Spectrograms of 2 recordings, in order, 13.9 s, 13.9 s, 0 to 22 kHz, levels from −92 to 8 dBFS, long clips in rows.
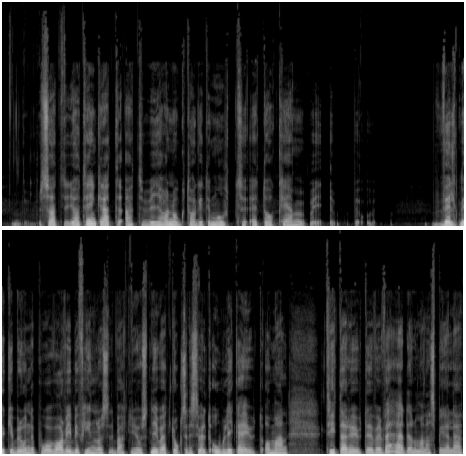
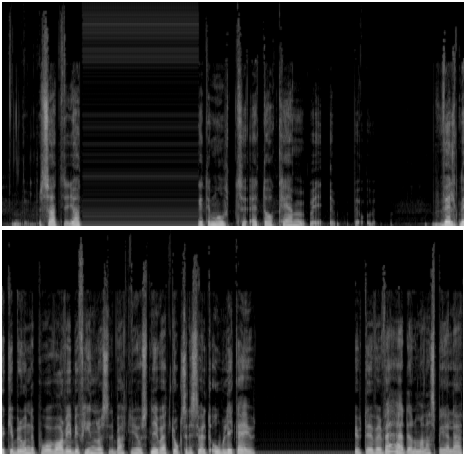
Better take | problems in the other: first | audio freezing; at 1 s for 1.5 s and at 11 s for 1.5 s

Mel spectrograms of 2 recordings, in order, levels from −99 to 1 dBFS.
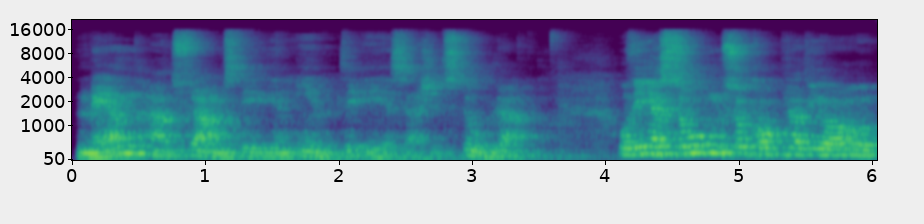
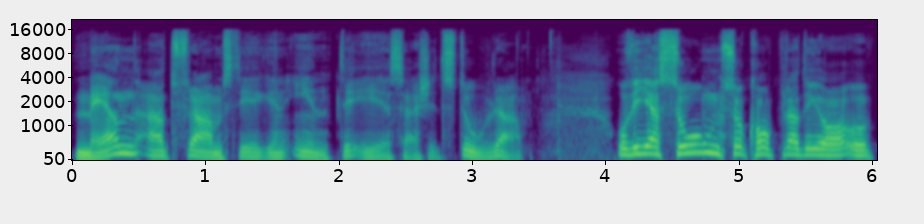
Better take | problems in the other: second | off-mic speech; far // room echo; noticeable; dies away in 0.7 s

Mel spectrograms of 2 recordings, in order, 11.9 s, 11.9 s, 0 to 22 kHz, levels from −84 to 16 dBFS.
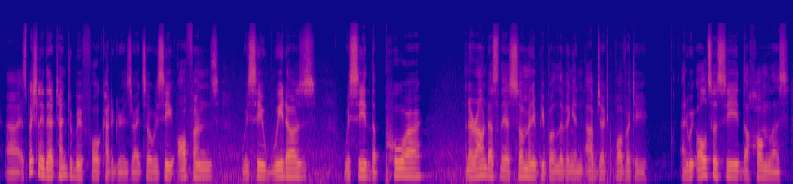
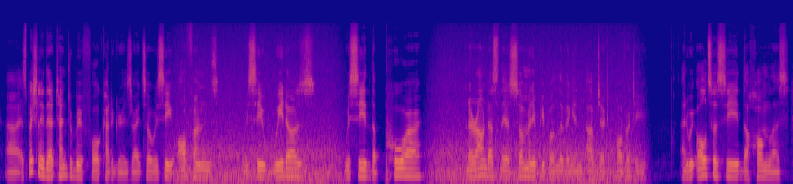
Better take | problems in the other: first | hiss; loud; from 2.5 to 5 s and from 6.5 to 9.5 s; 10 dB below the speech; faint in the first

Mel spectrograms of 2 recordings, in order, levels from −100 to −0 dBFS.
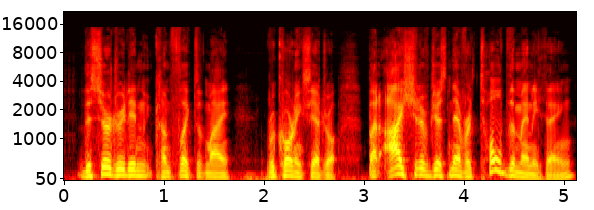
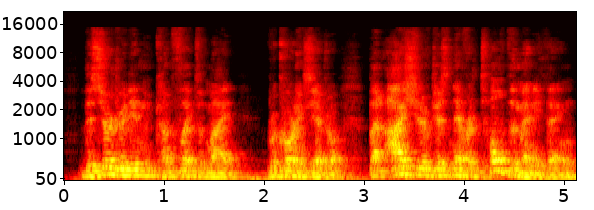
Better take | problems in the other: first | off-mic speech; far // room echo; slight; dies away in 0.3 s

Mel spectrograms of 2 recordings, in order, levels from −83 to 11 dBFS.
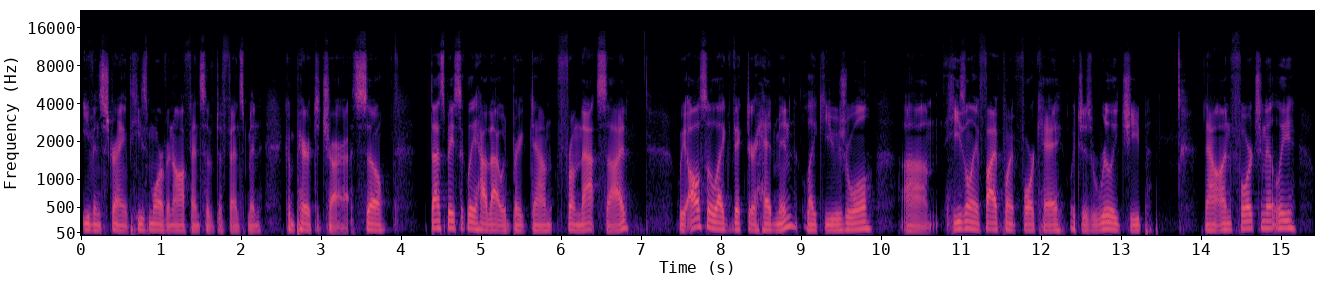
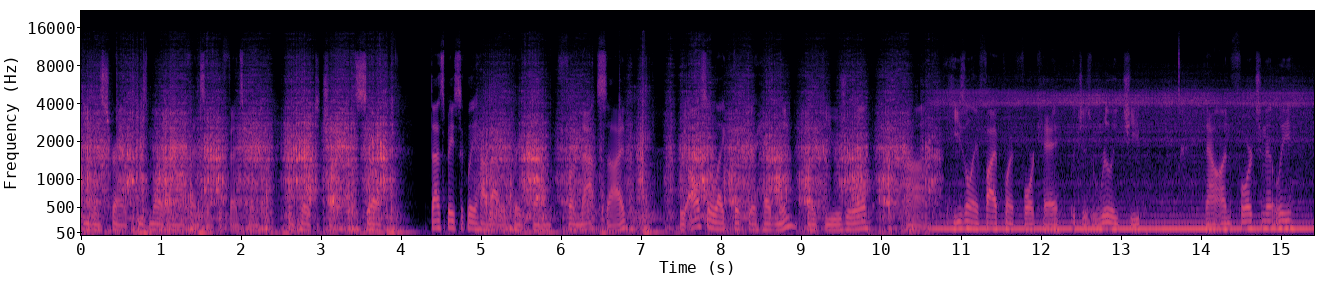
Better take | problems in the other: first | machinery noise; very loud; throughout; 3 dB above the speech

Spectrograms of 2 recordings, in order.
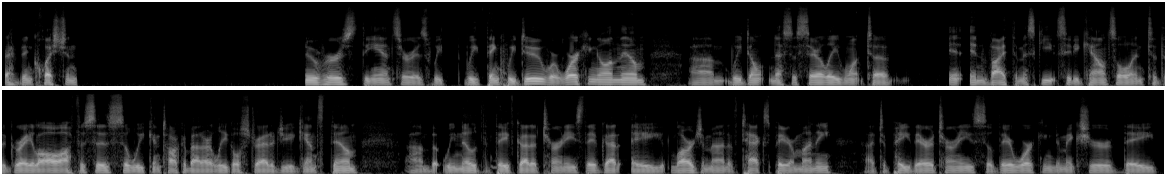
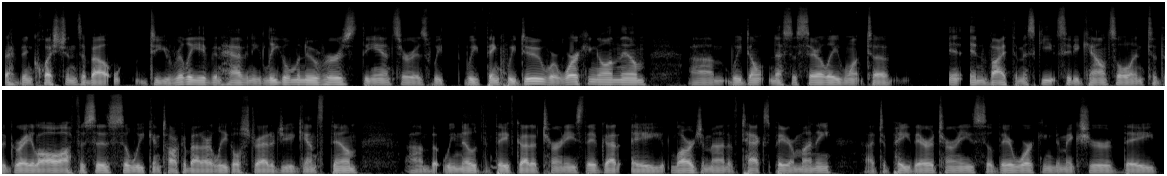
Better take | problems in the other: second | audio cutting out; at 1 s for 2.5 s

